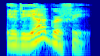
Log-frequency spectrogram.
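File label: "ideography", English, British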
